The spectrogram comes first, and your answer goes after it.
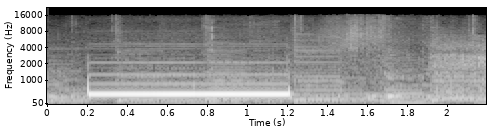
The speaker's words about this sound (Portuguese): Eu Vou ligar do WhatsApp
